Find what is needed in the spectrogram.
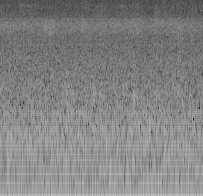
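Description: Steady background hiss with a low, constant hum underneath.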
